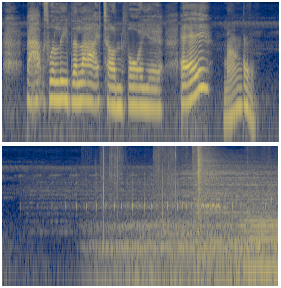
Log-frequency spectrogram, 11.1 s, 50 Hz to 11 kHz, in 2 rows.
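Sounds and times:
soft cartoon music: 0:07.1 - 0:11.0.

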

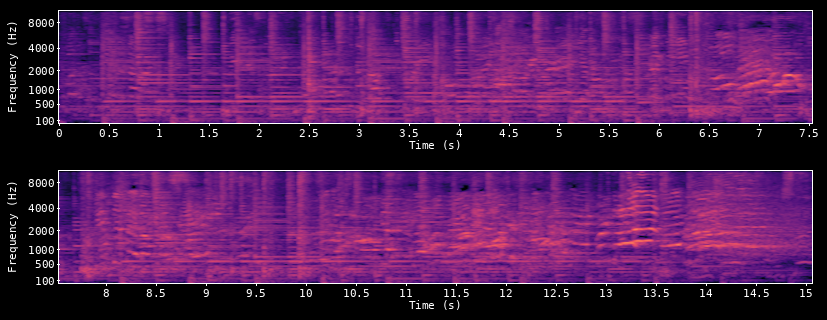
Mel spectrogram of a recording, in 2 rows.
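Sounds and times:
background music with beat: 0:00.0 - 0:15.0
girls chattering excitedly: 0:00.0 - 0:15.0
girls shrieking: 0:13.1 - 0:14.7.

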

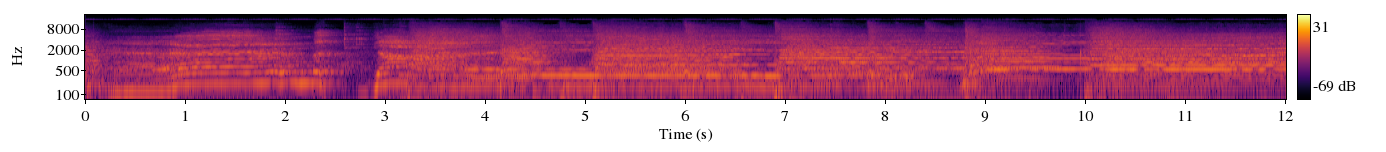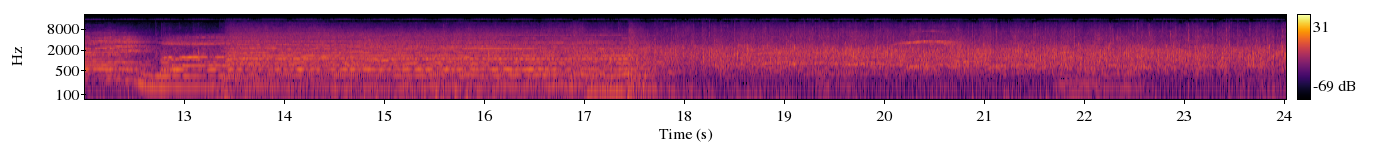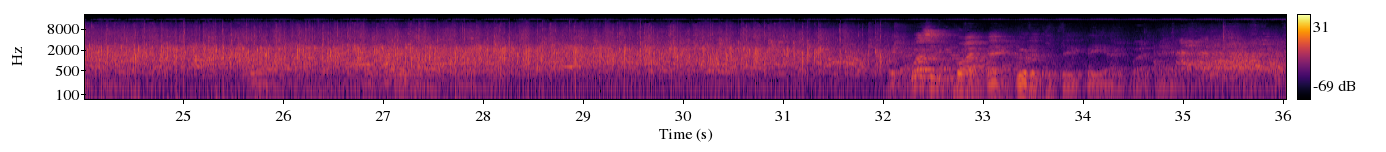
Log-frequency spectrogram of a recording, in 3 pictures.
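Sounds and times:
big band holding final chord: 0:03.2 - 0:12.3
audience applause: 0:15.5 - 0:32.6.

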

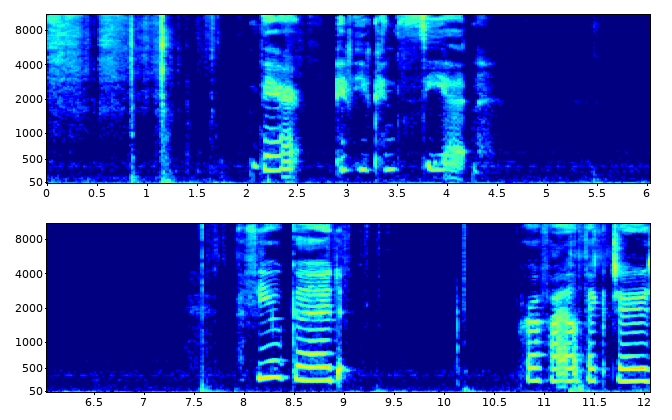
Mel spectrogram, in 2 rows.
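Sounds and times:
woman speaking softly: 0:02.0 - 0:04.5, 0:08.0 - 0:09.0, 0:10.8 - 0:12.0.

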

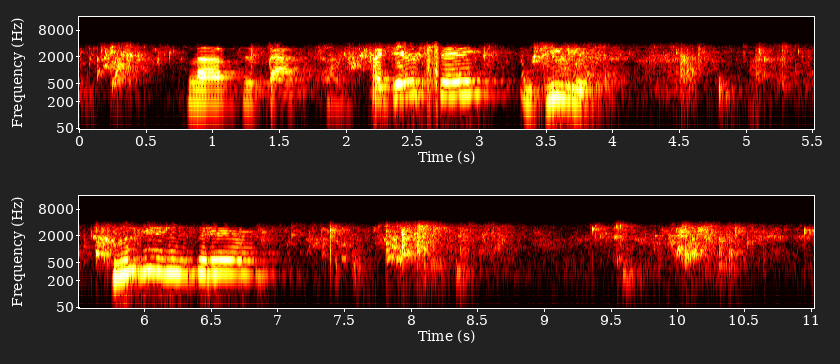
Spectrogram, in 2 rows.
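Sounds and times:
bathwater splashing: 0:00.0 - 0:11.0.

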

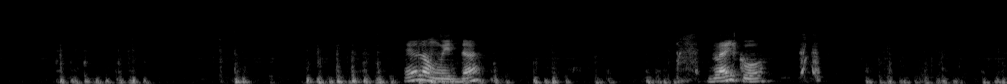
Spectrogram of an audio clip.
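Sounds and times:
computer keyboard typing: 0:00.6 - 0:01.5, 0:02.2 - 0:06.9, 0:08.7 - 0:10.0.

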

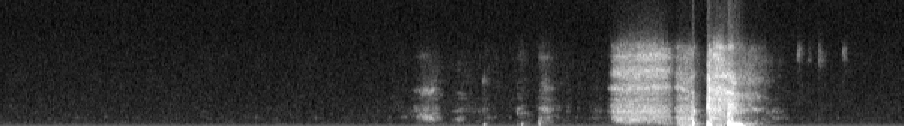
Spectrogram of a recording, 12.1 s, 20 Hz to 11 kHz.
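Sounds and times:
person coughing: 0:09.0 - 0:10.2.

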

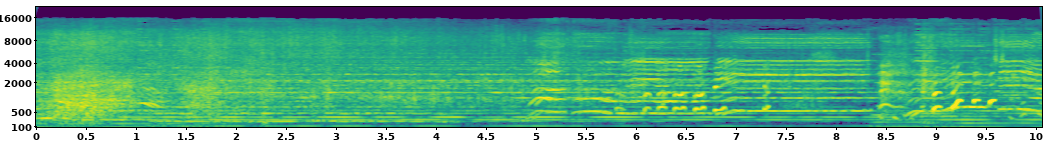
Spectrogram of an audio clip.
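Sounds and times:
car driving past on dirt: 0:00.0 - 0:04.1
music with sustained tones: 0:00.0 - 0:10.0.

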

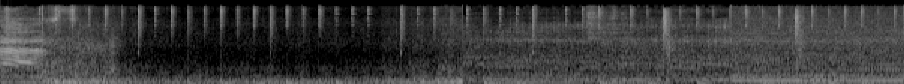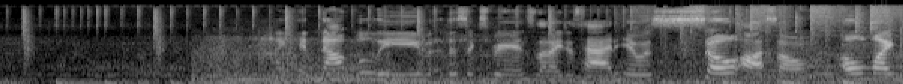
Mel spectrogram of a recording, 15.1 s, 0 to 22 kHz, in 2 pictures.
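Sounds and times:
background music: 0:00.0 - 0:15.0
race car engines: 0:00.0 - 0:15.0.

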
